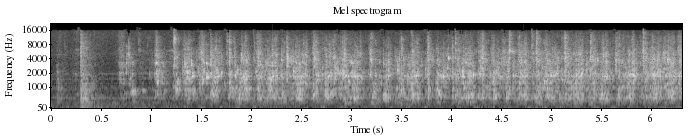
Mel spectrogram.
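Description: Rapid, steady sloshing of thick eggnog as a bottle of it, just taken from the fridge, is shaken vigorously, a loud, rhythmic churning that continues for several seconds without any talking.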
